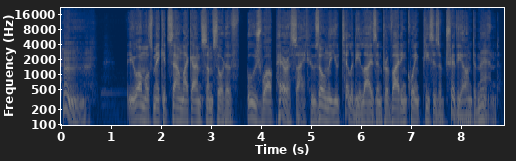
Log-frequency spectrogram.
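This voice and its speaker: A man playing a composed, scholarly gentleman in a video game, speaking formally and courteously in measured phrases. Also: sits low, expressive, no echo. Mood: thoughtful. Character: composed, scholarly, dignified gentleman of ancient wisdom. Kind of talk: English game voice acting. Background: background music.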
